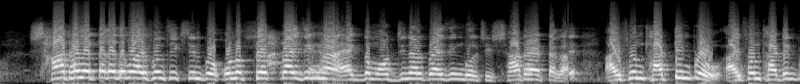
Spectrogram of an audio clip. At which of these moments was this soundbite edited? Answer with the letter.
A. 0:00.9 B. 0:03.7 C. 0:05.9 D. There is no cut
C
